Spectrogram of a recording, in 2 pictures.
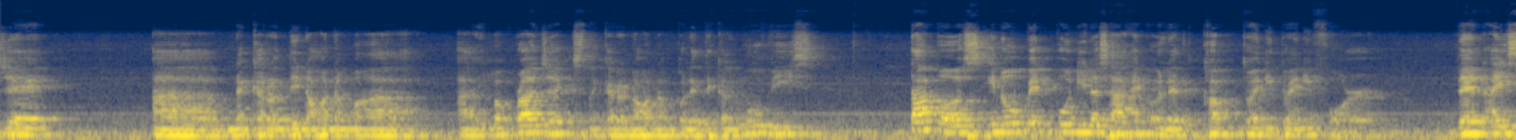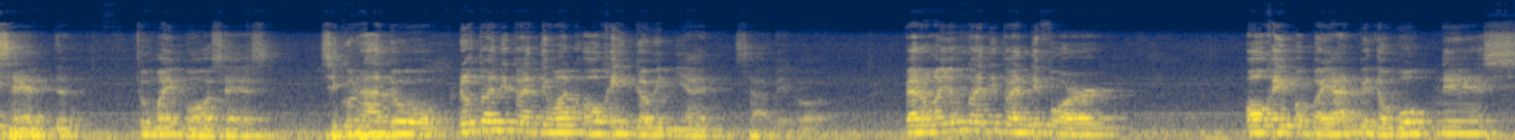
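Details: Adult male speaker; normal speech.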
